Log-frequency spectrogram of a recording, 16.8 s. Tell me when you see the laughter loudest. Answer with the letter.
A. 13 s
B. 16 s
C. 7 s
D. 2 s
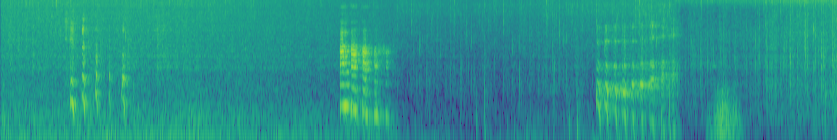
C.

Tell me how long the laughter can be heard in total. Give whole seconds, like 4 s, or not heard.
4 s.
